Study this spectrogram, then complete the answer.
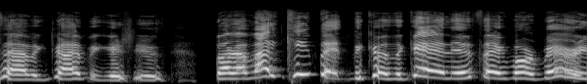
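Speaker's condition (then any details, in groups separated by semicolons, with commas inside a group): Cerebral palsy; difficulty typing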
